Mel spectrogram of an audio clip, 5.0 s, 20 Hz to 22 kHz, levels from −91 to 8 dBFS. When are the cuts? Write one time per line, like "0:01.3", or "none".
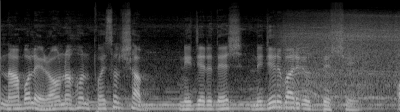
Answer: none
